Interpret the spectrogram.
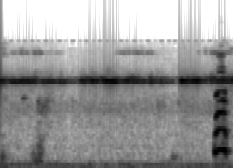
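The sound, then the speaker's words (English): A shrill, high-pitched alarm tone rings steadily through the whole moment over a low background hum, with a brief louder burst of noise near the end and no one talking. “is someone's uh, house on fire?”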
